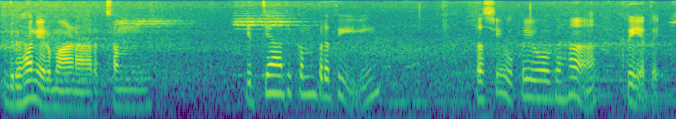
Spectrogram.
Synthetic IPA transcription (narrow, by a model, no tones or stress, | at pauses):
ɡɾɐɦɐniɾmaːɳaːɾt͡ʃʰɐm | it̪jaːd̪ʱikɐmpɾɐt̪i | t̪ɐsjɐupɐjoːɡɐɦɐ̆kɾijɐ̰t̪ḛː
